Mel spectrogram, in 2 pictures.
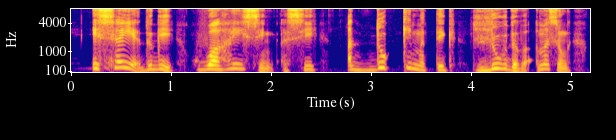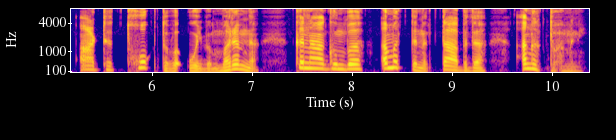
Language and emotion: Manipuri, disgusted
